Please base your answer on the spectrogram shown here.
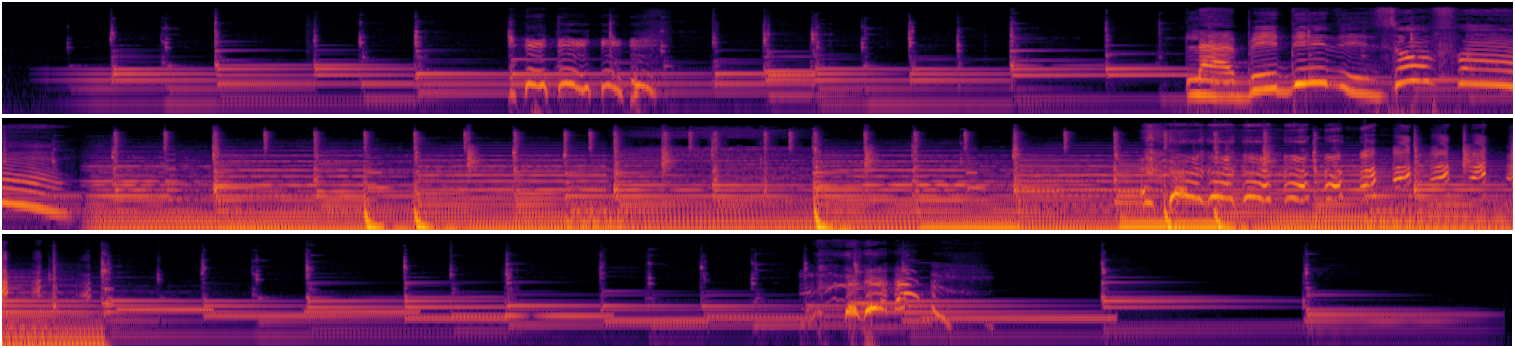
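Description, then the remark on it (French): A short, bright radio jingle introducing a children's comic book review segment: stepwise chime notes open and close it around a fuller burst of music in the middle, with children's laughter and a quick spoken title mixed in. “Allez, c'est bon, j'ai mon jingle, je suis trop content.”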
